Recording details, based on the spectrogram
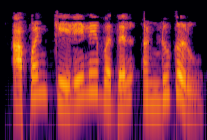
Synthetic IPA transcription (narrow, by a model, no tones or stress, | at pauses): a̰pəɳkelelebəd̪ːələɳɖuːkəɾuː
